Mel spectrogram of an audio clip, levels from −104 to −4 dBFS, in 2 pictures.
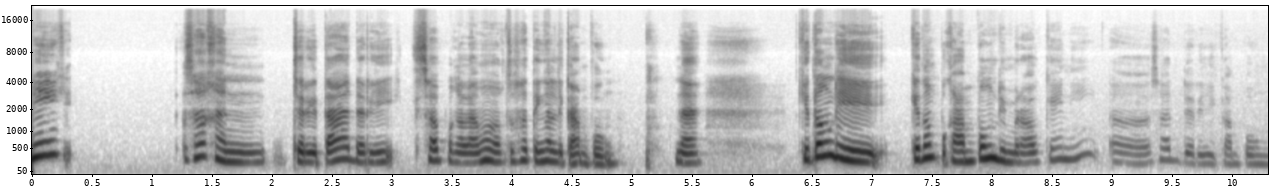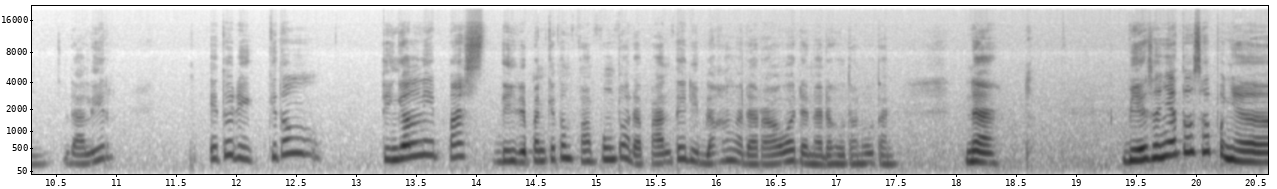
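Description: A speech recording in which the voice and the room noise behind it swell upward together twice, from 8.2 to 11.06 s and again from 11.96 to 17.64 s. This is automatic gain rising: when the talker moves back around 8 s, the input falls by about 19 dB, and the gain control slowly climbs to compensate, by about 6 dB and then about 9 dB, lifting the ordinary room noise along with the voice.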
